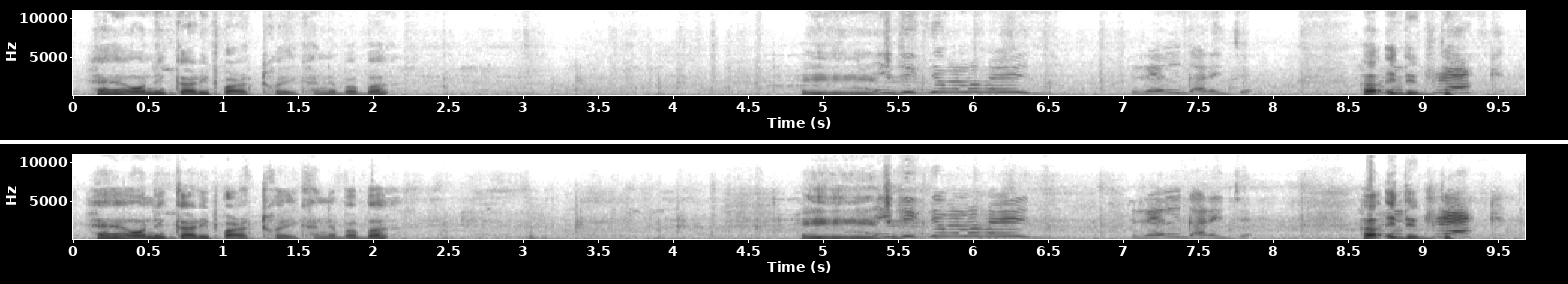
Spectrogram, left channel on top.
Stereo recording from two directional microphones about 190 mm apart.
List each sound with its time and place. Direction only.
0.1 s speech: 20° left (ahead or behind)
4.8 s speech: 5° left (ahead or behind)
5.5 s a sound: 40° left (ahead or behind)
7.1 s speech: 45° left (ahead or behind)
8.5 s speech: 15° left (ahead or behind)
9.0 s speech: 50° left (ahead or behind)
